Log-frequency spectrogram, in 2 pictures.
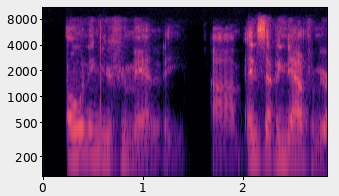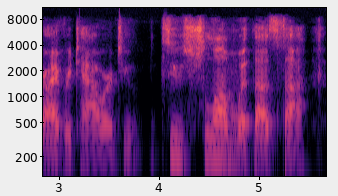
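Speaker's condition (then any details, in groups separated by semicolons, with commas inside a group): No condition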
